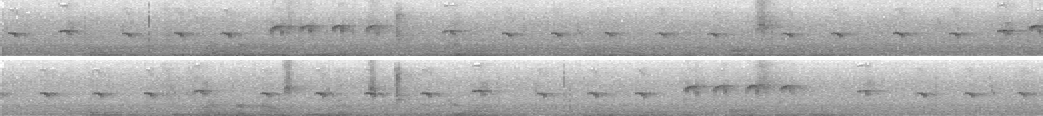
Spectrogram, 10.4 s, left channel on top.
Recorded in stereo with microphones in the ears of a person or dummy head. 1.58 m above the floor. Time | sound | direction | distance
0.8 | a man speaking | 50° right (ahead or behind) | 2.5 m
